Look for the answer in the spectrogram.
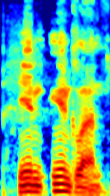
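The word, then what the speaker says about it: Iain Glen: Ian Glenn. – Yeah. – Or Lane Glenn, or how do you say his name? – Ian Glenn. Yeah.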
